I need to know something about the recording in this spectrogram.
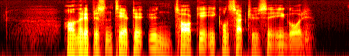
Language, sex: Norwegian, male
